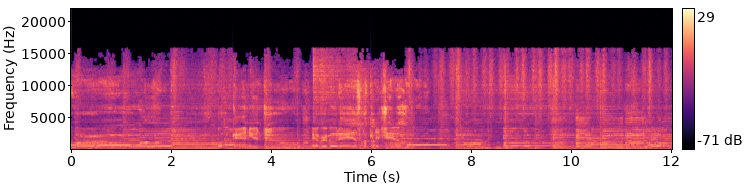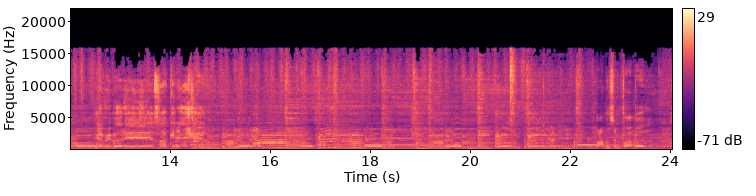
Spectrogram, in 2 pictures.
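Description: A live rock band playing an instrumental passage of a song: bass and drums keep a steady groove while a lead line bends and wanders above, with guitars and saxophone in the mix.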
